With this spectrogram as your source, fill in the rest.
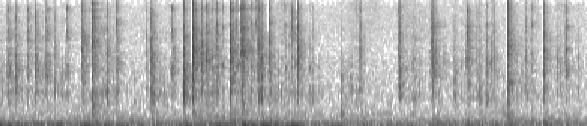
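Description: A full-size black plastic Logitech membrane keyboard with a hollow housing is typed on with long fingernails, one hand reaching over to the numeric keypad. Quick, bright clicking key taps patter unevenly with short, dry decays over a steady low hum.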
